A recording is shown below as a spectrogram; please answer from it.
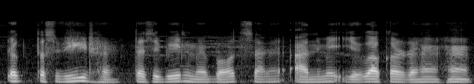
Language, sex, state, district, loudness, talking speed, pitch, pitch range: Hindi, male, Bihar, Patna, -20 LUFS, 150 wpm, 125 Hz, 115-130 Hz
